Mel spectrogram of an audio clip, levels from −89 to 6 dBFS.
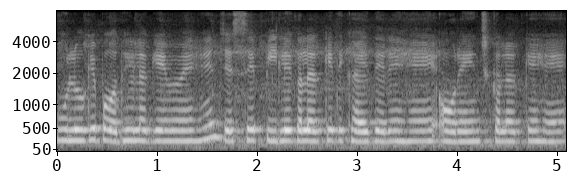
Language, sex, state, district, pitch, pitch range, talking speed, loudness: Hindi, female, Uttar Pradesh, Varanasi, 225 Hz, 215-230 Hz, 210 wpm, -15 LUFS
